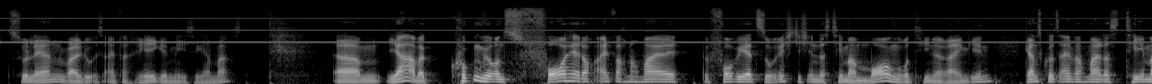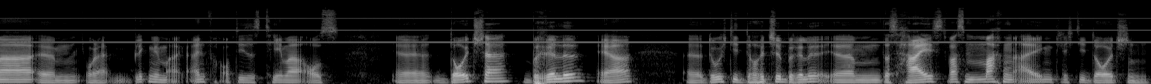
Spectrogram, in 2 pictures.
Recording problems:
high-pitched whine; noticeable; throughout; 3 kHz, 10 dB below the speech

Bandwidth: 14.5 kHz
